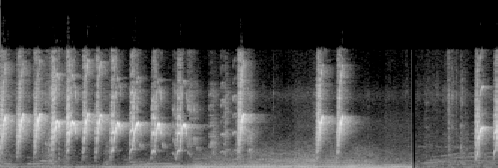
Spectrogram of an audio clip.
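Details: Olive-backed sunbird, recorded to train young birds: a quick series of high sharp chirps slowing to spaced single notes, with a low humming noise in the background, then brief silence and two more chirps.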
